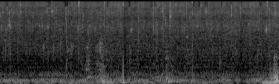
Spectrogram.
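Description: Diced onions fry in oil left over from frying boiled eggs, giving a steady close sizzle with small crackles and a few clinks of stirring.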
